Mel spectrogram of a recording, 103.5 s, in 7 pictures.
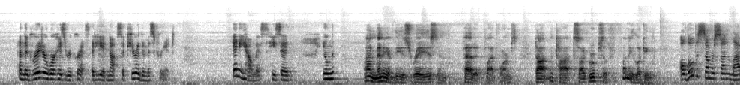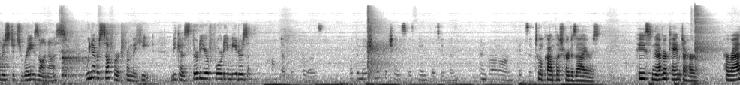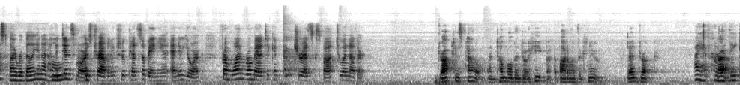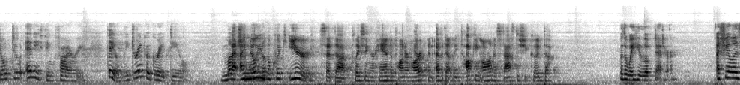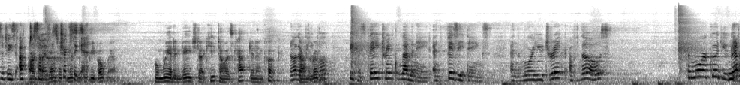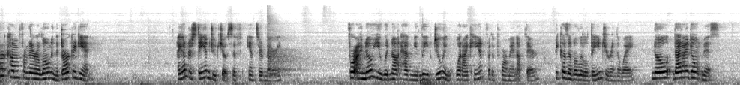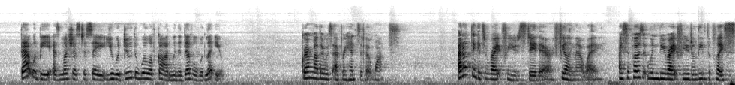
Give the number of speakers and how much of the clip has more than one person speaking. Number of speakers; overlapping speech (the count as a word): ten, about 6%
